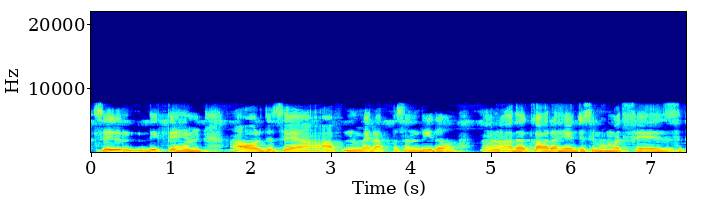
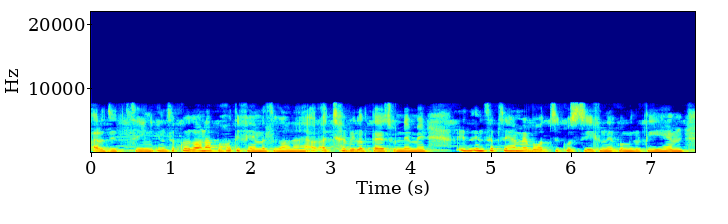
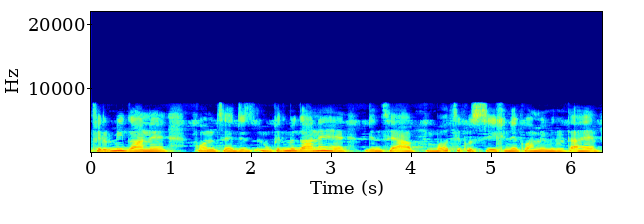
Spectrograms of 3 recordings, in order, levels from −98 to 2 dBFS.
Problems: constant background noise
